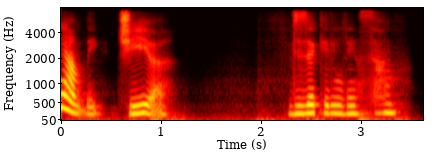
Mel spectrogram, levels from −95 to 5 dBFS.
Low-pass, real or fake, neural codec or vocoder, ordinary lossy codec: 7.2 kHz; fake; codec, 16 kHz, about 1 kbps, DyCAST, with the encoder's durations; none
